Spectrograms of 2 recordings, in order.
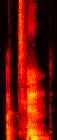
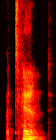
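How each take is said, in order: The two takes are said the same way.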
